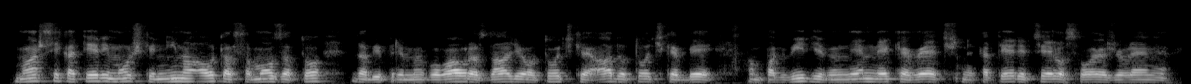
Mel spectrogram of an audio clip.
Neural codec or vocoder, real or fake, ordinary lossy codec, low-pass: codec, 16 kHz, 6 kbps, DAC; fake; Opus, 24 kbps; 7.2 kHz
